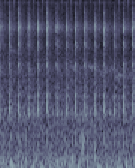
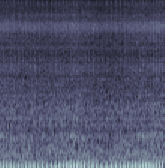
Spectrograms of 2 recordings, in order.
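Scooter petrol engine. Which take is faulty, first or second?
first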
